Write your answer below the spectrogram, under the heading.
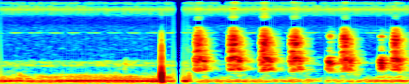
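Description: A chukar partridge gives a quick run of harsh, clucking chuck notes, about three per second, after a steady low hum and a sharp click.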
